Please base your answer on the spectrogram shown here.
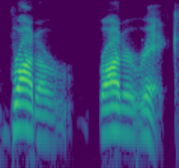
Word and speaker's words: Broderick: It's Botterick, not Botterick. Broderick.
